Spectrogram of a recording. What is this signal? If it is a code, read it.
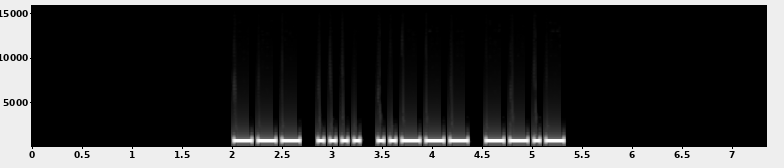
Morse code, heard as a keyed tone, about 20 wpm, 700 Hz. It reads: OH2Q
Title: DXCC-100 Call Signs - 4 Characters - 20wpm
